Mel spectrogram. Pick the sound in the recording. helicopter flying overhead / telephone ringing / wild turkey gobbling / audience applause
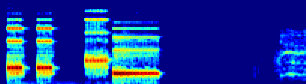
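telephone ringing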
